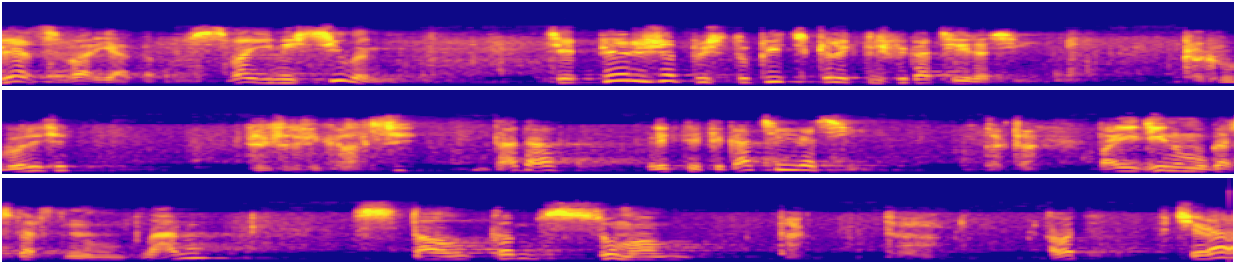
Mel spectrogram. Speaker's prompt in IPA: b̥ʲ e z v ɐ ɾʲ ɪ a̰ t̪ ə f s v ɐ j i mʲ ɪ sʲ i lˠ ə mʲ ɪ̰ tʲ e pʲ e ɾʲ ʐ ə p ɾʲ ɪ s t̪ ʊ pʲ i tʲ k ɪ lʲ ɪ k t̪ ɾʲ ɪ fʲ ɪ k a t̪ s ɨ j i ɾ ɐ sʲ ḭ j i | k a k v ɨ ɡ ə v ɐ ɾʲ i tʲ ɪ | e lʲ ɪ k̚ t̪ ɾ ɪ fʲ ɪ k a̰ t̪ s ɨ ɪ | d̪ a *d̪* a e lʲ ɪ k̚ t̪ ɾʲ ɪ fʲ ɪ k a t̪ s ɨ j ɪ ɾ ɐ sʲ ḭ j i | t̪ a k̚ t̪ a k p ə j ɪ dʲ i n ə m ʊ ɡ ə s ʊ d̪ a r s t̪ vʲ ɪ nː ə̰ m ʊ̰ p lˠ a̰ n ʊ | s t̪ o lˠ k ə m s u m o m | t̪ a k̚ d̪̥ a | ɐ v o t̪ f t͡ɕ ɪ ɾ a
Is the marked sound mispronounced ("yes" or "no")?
no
